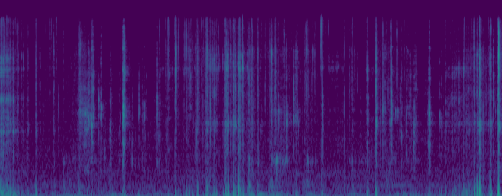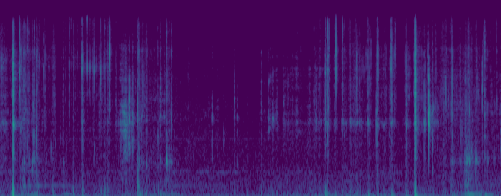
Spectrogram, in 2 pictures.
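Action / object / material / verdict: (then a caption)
scrape / bar of soap / soap / none. A box cutter blade shaves curled white strips off a solid rectangular bar of dry soap with brown and white stripes, held in one hand. Continuous dry scraping and carving is heard, with crisp, crumbly bursts of crinkling texture and a few sharper, brighter scrapes.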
